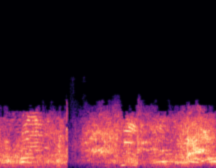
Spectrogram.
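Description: Several high-pitched voices shouting and calling out over one another. There is a sharp click about two-thirds of a second in.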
